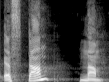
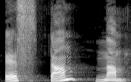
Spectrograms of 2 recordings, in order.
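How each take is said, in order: First: এস্টান then a pause, then নাম on its own; split into syllables. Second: Said slowly as one word, এস্টান নাম drawn out; slow whole name. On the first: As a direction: break এস্টান নাম into two parts with a clear gap. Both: Shown as a demonstration. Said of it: "সি level ভাগ করে দিই".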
